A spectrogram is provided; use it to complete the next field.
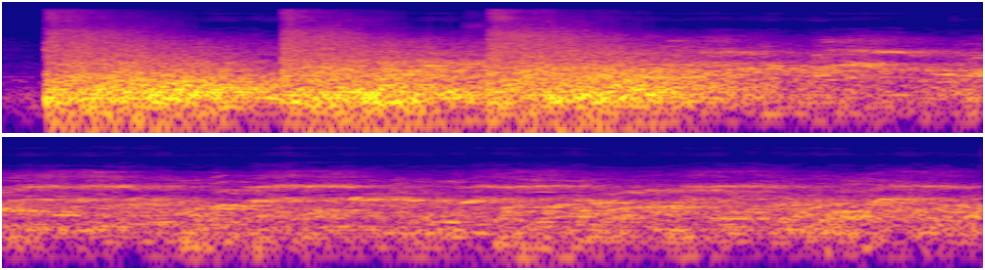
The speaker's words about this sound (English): That third shot that you heard was the shot that put him down.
